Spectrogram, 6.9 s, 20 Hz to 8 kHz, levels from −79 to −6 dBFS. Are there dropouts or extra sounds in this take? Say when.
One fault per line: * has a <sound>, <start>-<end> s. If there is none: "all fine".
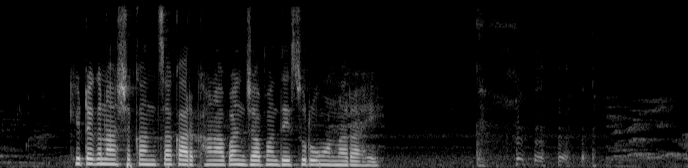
* has a laugh, 4.8-6.0 s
